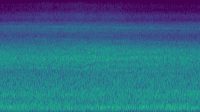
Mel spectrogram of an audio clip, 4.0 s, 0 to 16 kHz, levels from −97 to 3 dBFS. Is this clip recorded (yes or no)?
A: yes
